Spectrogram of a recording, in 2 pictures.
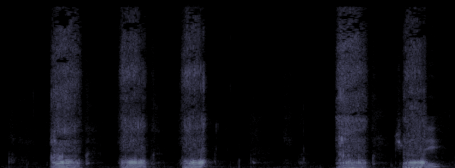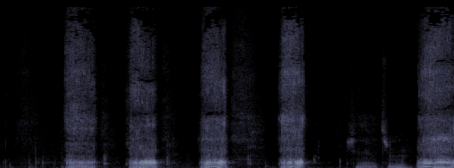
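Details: Dog (Charley Brown) making a rapid series of loud, honking snorts drawn in through the nose, a reverse sneeze.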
